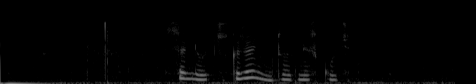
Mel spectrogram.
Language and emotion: Russian, sad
